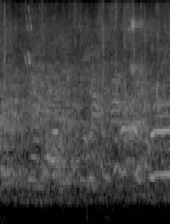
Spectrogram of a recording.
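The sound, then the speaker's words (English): A basketball bounces a few times on a hardwood court during a game, as a player catches an entry pass and takes a little hop before dribbling, amid the echoing murmur of a gym crowd, the dribbles muffled and blending into the steady ambient noise. “He's going to walk with it as he caught the ball there on the entry pass and just took a little hop before he ended up actually dribbling it.”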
